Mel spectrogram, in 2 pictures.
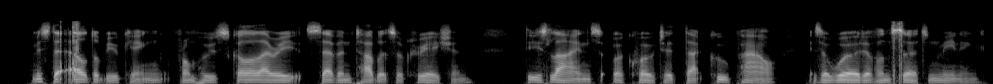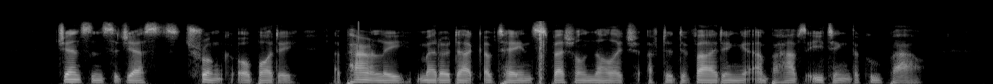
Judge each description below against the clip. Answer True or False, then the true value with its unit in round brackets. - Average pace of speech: False (125 wpm)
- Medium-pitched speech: False (95 Hz)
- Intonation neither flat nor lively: False (1.9 semitones)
